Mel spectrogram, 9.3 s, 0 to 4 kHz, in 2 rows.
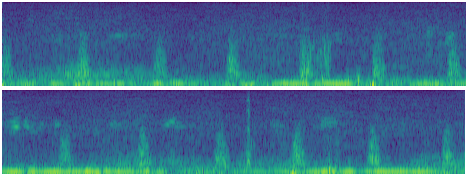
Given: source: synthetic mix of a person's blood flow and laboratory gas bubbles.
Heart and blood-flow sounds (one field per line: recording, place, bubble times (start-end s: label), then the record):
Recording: Doppler ultrasound of blood flow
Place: subclavian vein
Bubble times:
2.95-3.30 s: bubbles
7.04-7.17 s: bubbles
From the record:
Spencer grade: 2 (many but less than half of the cardiac periods contain bubble signals, singularly or in groups)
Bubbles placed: anywhere in the cardiac cycle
